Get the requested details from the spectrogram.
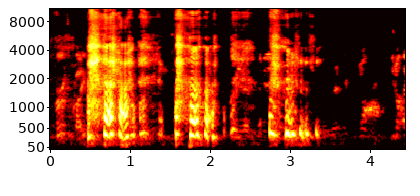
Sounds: Laughter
